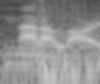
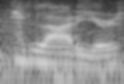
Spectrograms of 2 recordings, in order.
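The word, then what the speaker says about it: Illari: It's not a Laura, it's Ilari, like Ilari or something.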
